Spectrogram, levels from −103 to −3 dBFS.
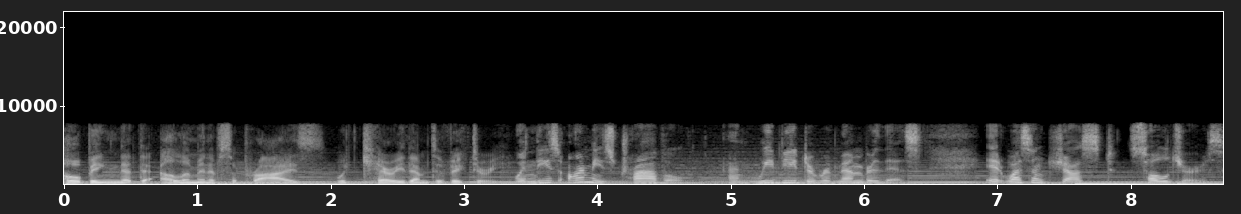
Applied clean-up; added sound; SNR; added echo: none; none; none; none.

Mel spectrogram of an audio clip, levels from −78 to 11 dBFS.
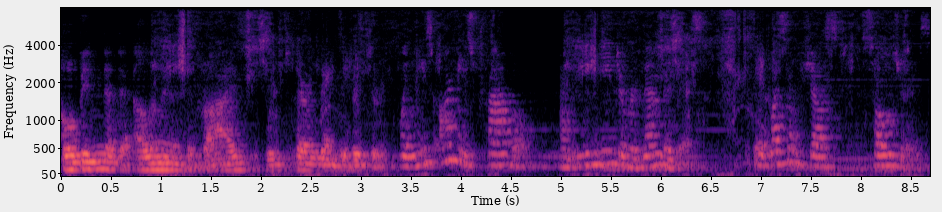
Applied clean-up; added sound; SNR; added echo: neural separator model SepFormer DNS4.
